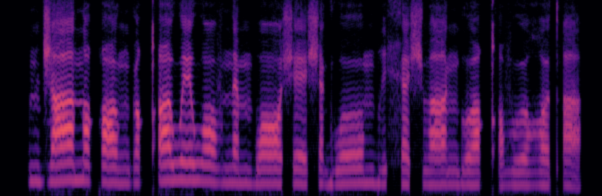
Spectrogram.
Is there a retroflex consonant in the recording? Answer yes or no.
no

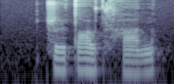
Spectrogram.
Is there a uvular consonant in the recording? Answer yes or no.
no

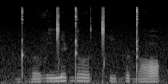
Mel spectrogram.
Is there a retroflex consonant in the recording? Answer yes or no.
yes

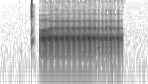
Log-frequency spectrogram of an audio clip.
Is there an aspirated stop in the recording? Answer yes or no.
no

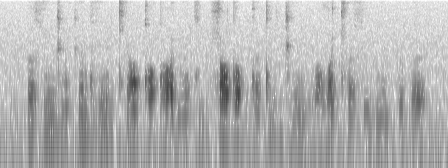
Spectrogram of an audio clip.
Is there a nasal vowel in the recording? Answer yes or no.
yes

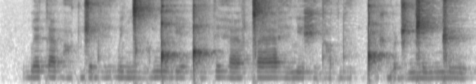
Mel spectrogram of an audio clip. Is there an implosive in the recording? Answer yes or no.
no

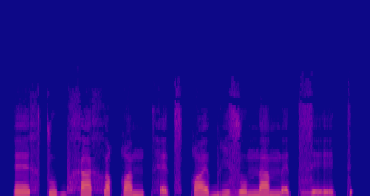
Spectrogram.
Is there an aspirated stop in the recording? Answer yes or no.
yes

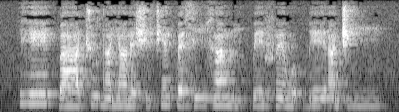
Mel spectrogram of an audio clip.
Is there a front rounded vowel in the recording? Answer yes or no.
no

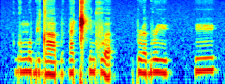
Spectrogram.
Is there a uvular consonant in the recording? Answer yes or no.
no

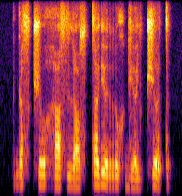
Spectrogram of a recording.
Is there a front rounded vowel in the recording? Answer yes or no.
yes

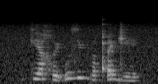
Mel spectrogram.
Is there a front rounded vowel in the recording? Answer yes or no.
yes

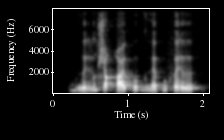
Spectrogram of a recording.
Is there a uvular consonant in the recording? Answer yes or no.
yes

